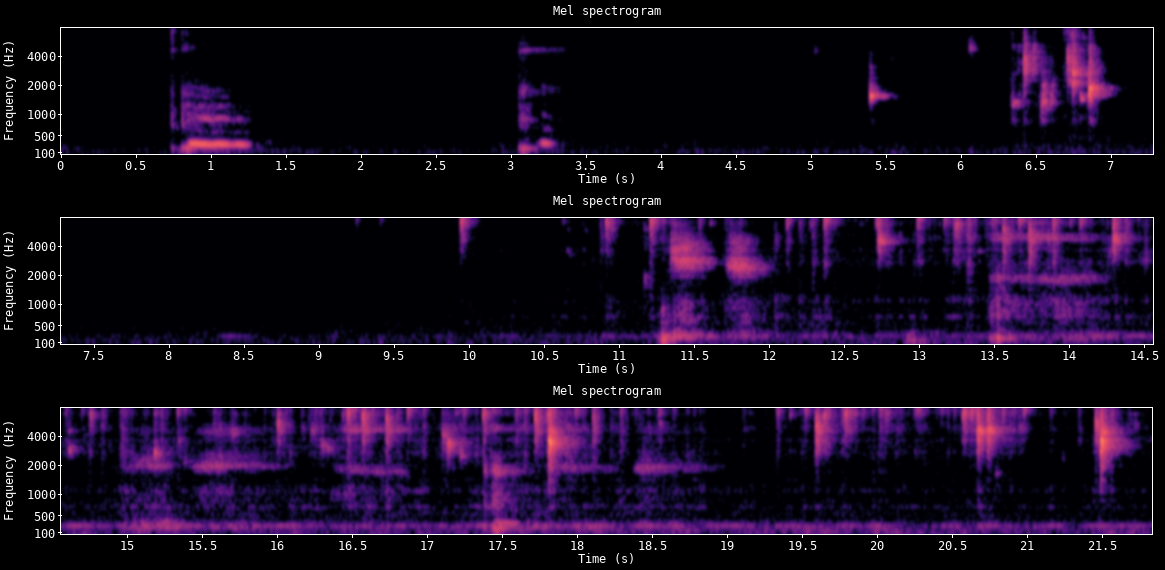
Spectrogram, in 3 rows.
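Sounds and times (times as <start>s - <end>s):
person urinating: 6.4s - 7.0s, 9.2s - 21.8s.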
